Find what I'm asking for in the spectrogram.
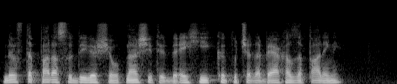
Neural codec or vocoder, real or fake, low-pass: codec, 16 kHz, 0.5 kbps, X-Codec, HuBERT features, trained on LibriSpeech; fake; 7.2 kHz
